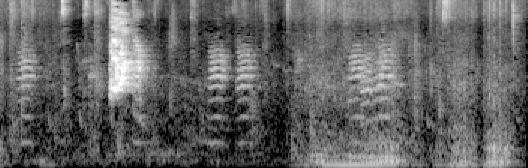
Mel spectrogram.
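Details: Aviary parakeets calling with a sharp loud squawk followed by softer raspy chatter, over low rumbling noise.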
